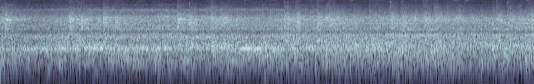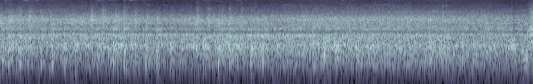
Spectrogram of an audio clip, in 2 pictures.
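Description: Keio Line electric commuter train passing close alongside, its wheels running over the rails in a loud, steady rush.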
